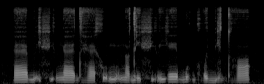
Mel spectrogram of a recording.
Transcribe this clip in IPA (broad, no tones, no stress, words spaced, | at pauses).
æbḛfʲṵ ŋædʱæ xṵmṵnɒdi fʲṵ jeɓuɡʱobʲo dʱɒ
